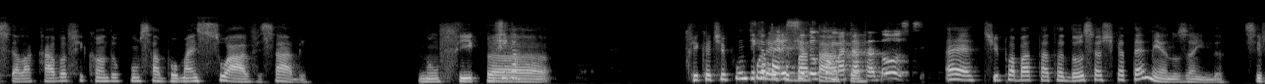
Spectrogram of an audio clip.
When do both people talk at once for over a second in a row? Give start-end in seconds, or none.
7.5-8.7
